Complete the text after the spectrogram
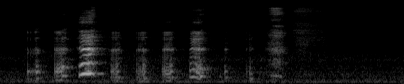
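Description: A young woman giggles close by.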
